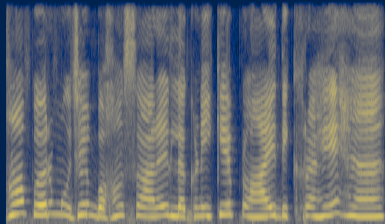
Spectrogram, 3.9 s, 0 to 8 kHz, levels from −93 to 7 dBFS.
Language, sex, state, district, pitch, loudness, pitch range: Hindi, female, Chhattisgarh, Raipur, 330 Hz, -14 LUFS, 315-365 Hz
